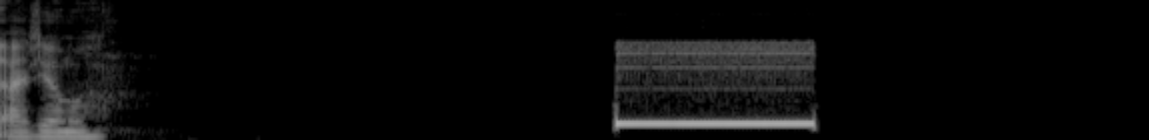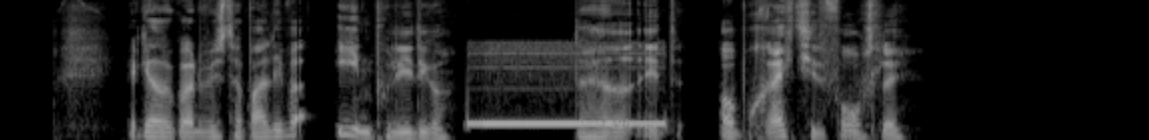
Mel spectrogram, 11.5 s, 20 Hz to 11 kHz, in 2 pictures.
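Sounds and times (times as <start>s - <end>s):
speech: 0.0s - 0.6s, 6.1s - 10.4s
telephone ringback tone, call not answered: 3.1s - 4.1s, 8.1s - 9.1s.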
